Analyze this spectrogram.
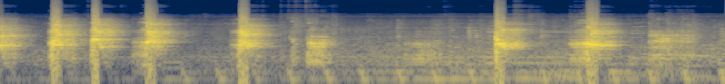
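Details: Tula the bulldog barking in a series of loud, harsh, broadband barks, roughly one every second or so with irregular gaps, some pauses between bursts, with faint background sounds.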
